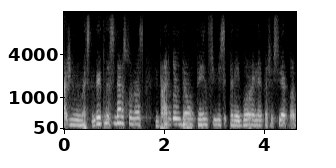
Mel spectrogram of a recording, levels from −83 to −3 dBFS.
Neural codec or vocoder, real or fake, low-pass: codec, 44.1 kHz, 0.9 kbps, DAC; fake; 14.4 kHz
